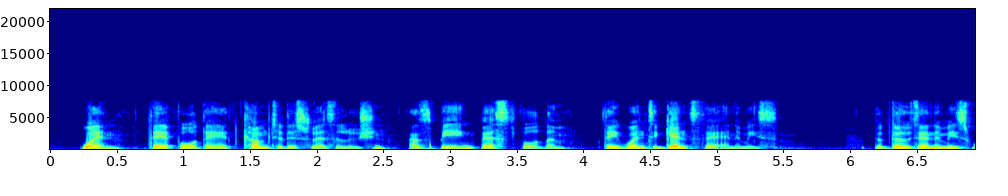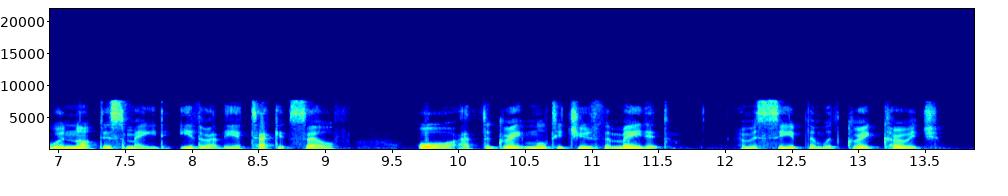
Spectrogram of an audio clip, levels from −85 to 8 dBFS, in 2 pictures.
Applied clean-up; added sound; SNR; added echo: none; none; none; none.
